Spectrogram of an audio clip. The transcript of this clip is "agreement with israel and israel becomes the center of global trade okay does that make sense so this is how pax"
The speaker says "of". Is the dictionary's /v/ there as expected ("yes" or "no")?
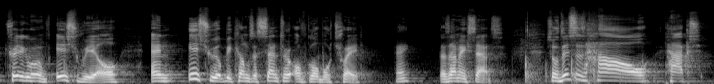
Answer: yes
